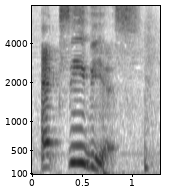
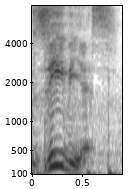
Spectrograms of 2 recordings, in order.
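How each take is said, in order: First: The name starts with an 'eks' sound. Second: The name starts with a 'z' sound. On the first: The speaker calls it wrong. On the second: The speaker calls it right.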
